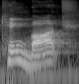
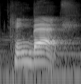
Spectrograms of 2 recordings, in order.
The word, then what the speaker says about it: KingBach: And then he says, it's pronounced Batch. King Batch.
